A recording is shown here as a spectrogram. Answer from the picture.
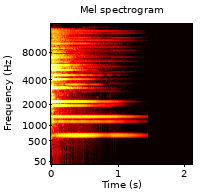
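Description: Notification-bell ding sound effect: one bright chime of several tones ringing together and fading out about a second and a half in.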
